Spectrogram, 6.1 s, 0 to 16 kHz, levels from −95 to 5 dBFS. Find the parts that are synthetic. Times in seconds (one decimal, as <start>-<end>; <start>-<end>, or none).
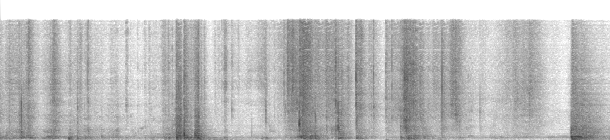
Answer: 0.0-6.1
